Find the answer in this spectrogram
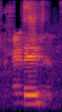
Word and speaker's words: Faesler: Hola Carla Fessler, o Faesler, no sé cómo se dice tu apellido. Fessler. Fessler, ok.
